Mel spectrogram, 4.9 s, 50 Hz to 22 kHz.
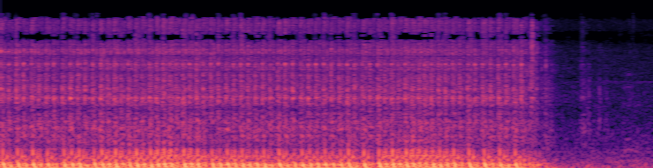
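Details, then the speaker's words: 2007 Honda CRF150R four-stroke single with a new OEM carb, started cold: it thumps along and sounds good, then collapses and dies as soon as the throttle is touched. Bogging on throttle opening, cause not confirmed. "that's really the the really only product cause it sounds good that's the only problem you know yeah like so when you touch it you need to like respond right you"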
